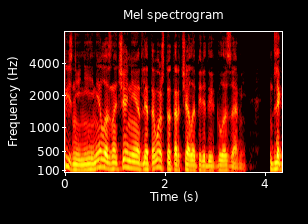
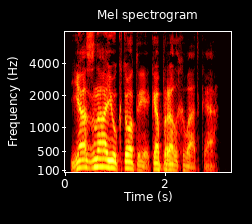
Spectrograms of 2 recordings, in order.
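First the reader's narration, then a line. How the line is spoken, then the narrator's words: Deep rolling voice. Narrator (Russian): ответил Лич глубоким, раскатистым голосом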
